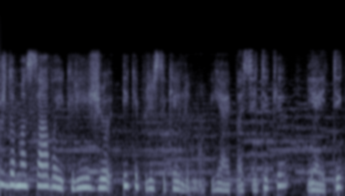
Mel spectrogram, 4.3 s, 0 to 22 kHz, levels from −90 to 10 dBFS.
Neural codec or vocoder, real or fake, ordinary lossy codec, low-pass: none; real; Opus, 16 kbps; 7.2 kHz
